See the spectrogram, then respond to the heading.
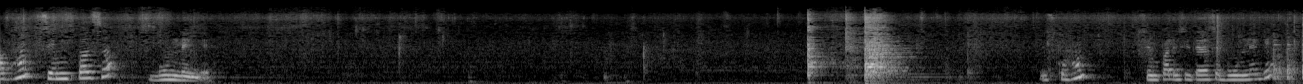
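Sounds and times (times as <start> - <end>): light crackles: 0.0 - 8.1
puffed rice sizzling in oil: 0.0 - 13.0.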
